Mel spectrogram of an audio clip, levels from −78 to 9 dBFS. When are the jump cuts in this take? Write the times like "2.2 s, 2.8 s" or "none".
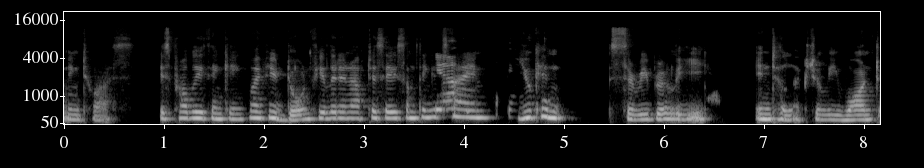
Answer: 4.4 s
